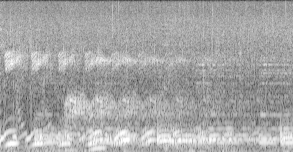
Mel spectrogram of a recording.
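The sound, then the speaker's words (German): Steady pattering rain forms a constant hissing wash throughout, with a tonal, voice-like melody sounding over it in the foreground. “Das passt richtig gut zum Prasseln des Regens.”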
